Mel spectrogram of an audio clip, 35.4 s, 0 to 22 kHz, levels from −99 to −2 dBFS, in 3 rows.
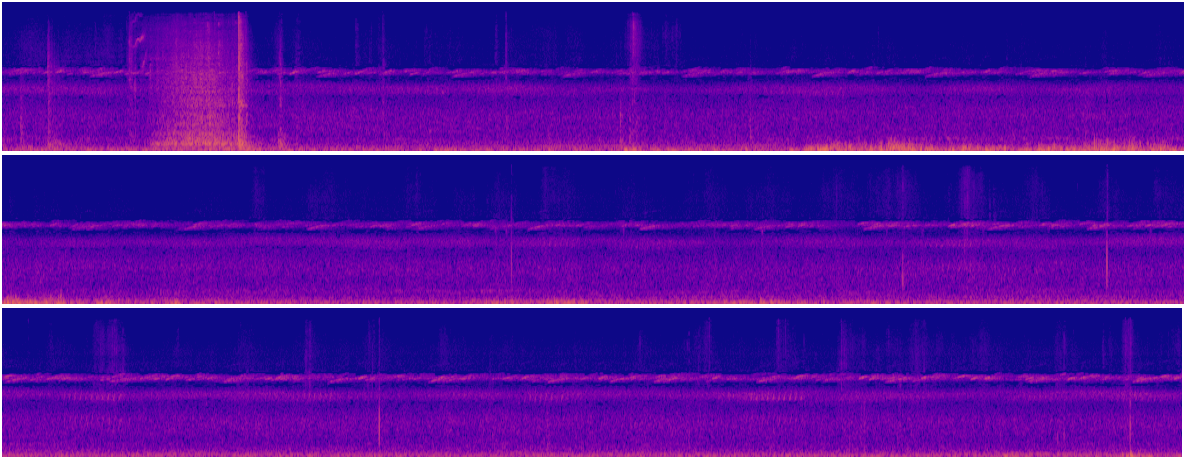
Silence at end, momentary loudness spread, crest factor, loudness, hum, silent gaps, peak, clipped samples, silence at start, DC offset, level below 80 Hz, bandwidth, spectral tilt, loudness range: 0 s; 10 LU; 28 dB; -54 LUFS; none; none; -24 dBFS; under 0.1%; 0 s; under 0.1%; -54 dBFS; 16 kHz; -4 dB/octave; 9 LU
